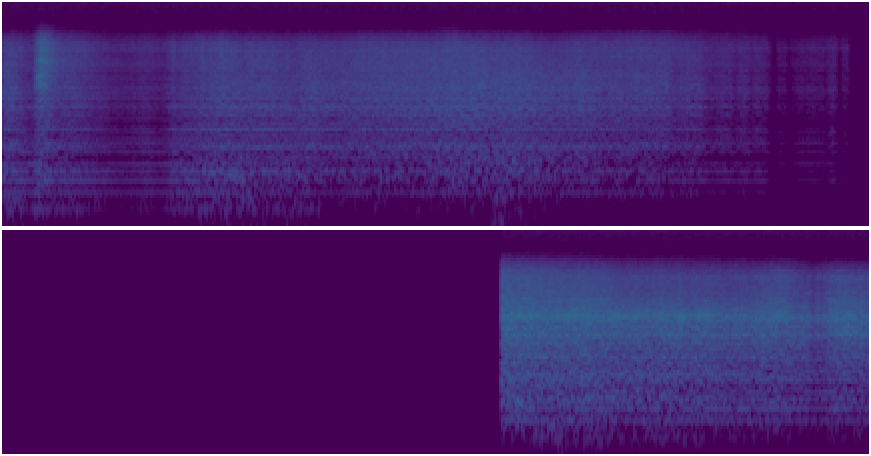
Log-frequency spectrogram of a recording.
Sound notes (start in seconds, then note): none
